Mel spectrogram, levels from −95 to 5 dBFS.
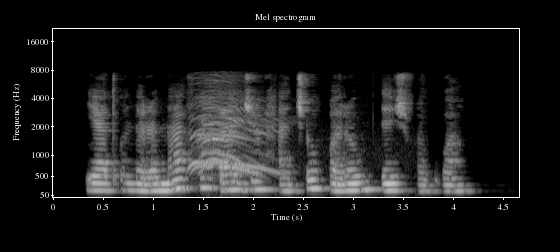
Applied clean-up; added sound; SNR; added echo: none; Cheering; 7 dB; reverberation time 0.4 s.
